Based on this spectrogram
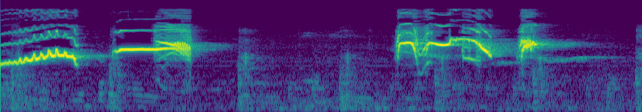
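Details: Oriental magpie-robin (kacer) fighting song: a rising whistle followed by a clear steady note, then after a one-second gap a cluster of buzzy, warbled notes ending in a short sharp call.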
